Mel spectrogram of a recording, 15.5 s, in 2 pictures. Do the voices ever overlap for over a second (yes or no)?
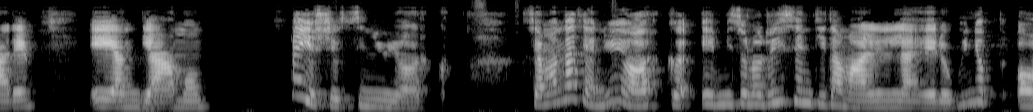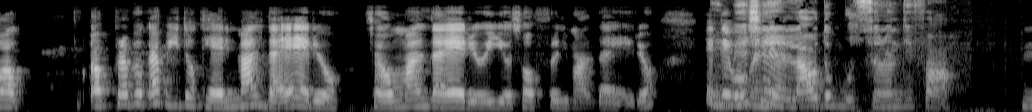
yes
